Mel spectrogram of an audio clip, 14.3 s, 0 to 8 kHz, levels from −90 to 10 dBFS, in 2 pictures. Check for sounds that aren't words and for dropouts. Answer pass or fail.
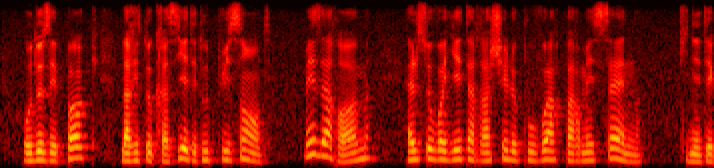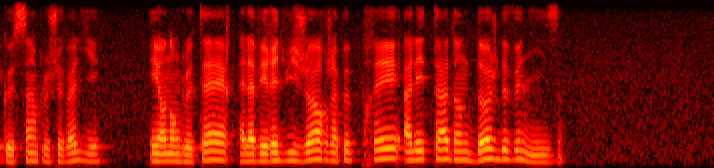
pass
